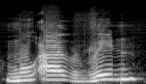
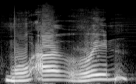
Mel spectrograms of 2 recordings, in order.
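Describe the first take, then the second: Both takes have the same delivery.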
